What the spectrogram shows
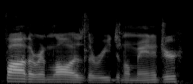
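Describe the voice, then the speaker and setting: A man doing a deadpan young pizza shop manager. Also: fairly low pitch, quick pace, clean tone, no echo, voice pushed down, natural voice. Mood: calm deadpan. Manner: flat, matter-of-fact.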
